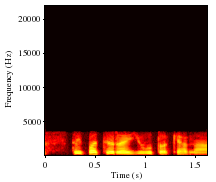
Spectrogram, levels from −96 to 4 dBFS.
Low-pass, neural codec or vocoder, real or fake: 3.6 kHz; none; real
